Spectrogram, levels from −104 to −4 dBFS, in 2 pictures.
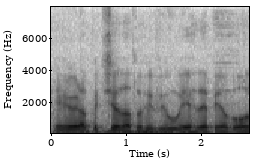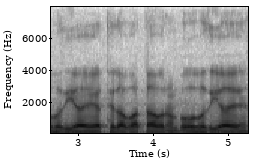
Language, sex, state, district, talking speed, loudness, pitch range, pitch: Punjabi, male, Punjab, Kapurthala, 205 wpm, -16 LUFS, 110-115 Hz, 110 Hz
